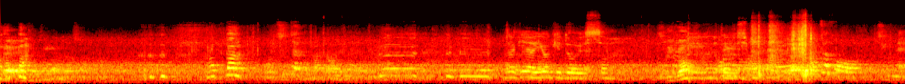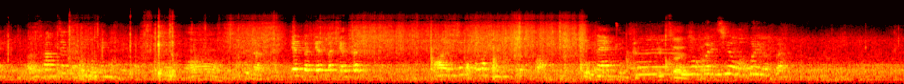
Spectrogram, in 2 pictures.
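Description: Clothes rustle as a baby is dressed.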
